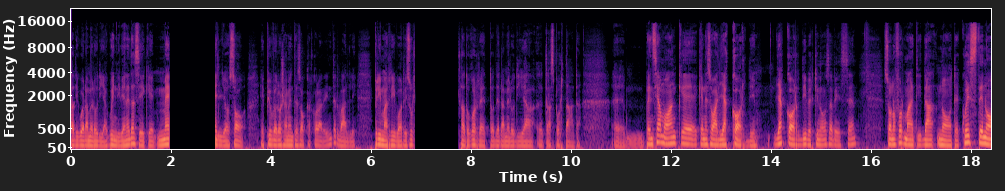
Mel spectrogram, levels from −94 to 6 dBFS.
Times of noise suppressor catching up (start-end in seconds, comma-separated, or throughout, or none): none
